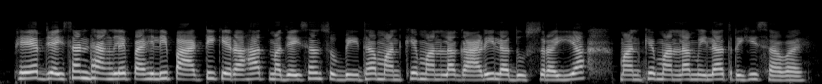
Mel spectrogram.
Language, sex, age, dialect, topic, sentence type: Chhattisgarhi, female, 18-24, Eastern, banking, statement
